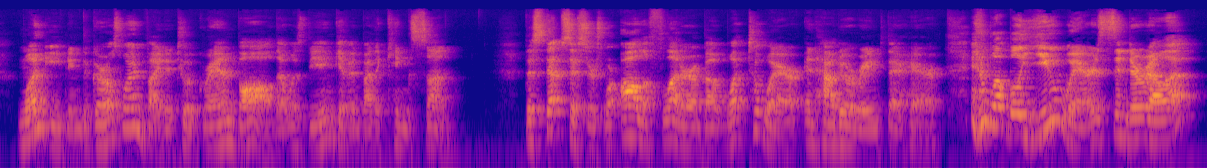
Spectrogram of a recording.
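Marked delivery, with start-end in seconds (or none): 9.7-11.9 playfully cruel, teasing, mocking tone. The stepsisters ask Cinderella about the king's son's ball, teasing. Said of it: "they teased".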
